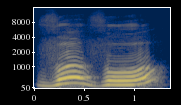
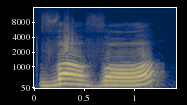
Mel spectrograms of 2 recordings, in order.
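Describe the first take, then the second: First: Vovô with closed, rounded ô; teacher's demo of Vovô, closed ô; closed final vowel. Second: Vovó with open ó; teacher's demo of Vovó, open ó; open final vowel. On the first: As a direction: say Vovô slowly with closed o sounds. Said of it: "você vai usar um acento circunflexo". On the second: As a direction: say Vovó slowly with open o sounds. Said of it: "você vai usar o acento agudo". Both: Shown as a demonstration.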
